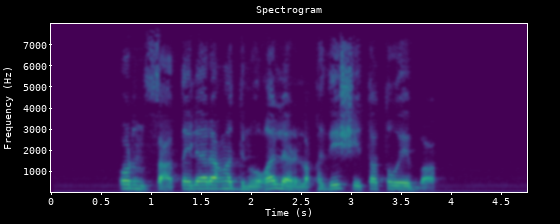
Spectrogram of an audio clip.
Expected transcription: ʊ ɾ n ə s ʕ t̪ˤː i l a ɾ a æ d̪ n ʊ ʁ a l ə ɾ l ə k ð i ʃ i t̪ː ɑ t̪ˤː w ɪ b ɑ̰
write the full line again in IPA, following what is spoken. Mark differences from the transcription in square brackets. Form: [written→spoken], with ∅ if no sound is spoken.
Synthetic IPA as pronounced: ʊ ɾ n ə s ʕ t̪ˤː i l a ɾ a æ d̪ n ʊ ʁ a l ə ɾ l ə [k→q] ð i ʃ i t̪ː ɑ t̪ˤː w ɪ b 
